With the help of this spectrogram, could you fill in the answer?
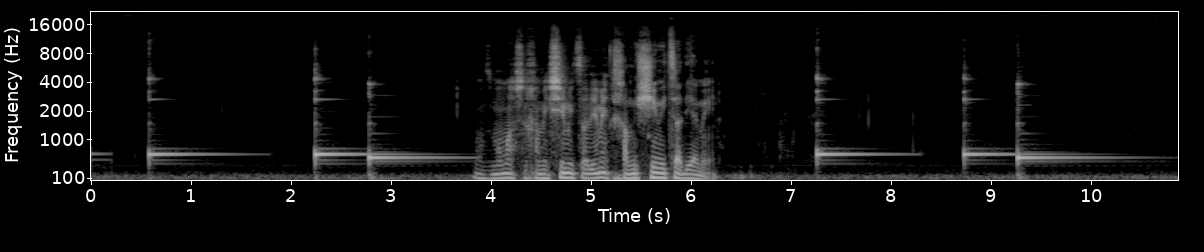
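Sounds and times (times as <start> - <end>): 
plucked kalimba notes: 0.0 - 3.8, 7.2 - 10.8
speech: 3.9 - 6.4.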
